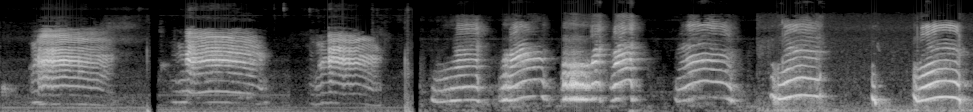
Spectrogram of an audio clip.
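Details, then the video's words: Series of cat meows meant to attract a hiding cat: three long, wavering meows over a low hum, then a rapid string of shorter arched meows of differing pitch, roughly one per second. "Meows to ATTRACT Cats (Meow Sounds to Attract Cats). Cats Meowing Sound Effects. Kitten Sounds"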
